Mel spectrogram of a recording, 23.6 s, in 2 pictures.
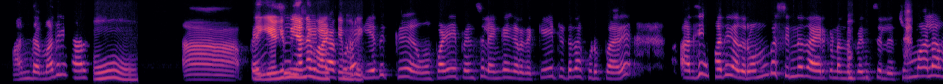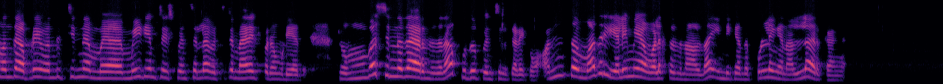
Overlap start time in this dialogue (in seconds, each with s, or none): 3.2 s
